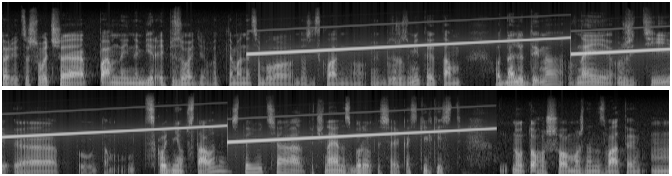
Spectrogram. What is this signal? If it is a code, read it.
A tone that sweeps in pitch again and again, with speech in Russian. There is no code.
